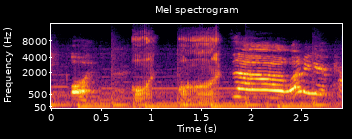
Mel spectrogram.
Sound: pig oinking

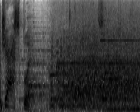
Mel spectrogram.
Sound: laughing

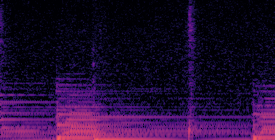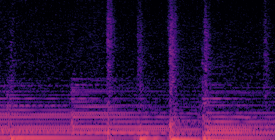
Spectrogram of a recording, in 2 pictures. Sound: none

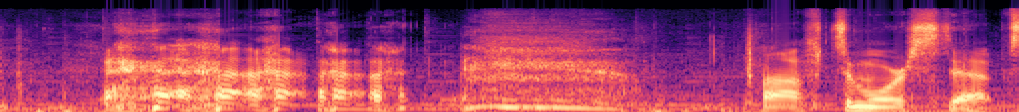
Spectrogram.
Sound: laughing

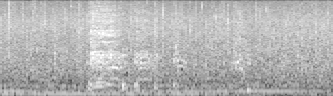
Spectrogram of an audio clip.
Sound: Bob coughs

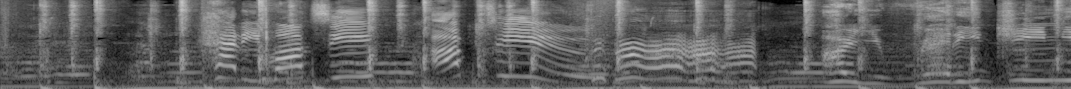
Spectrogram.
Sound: giggles

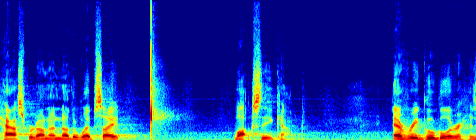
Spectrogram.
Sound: snap

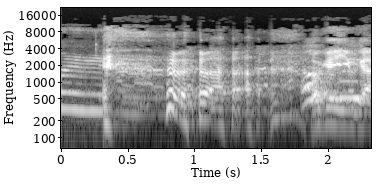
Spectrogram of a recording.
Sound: laughing

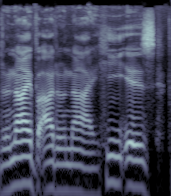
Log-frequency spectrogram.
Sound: speaking Hebrew

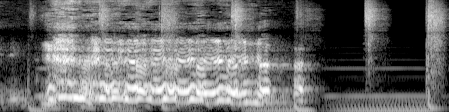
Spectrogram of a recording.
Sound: both laugh; light upbeat music

